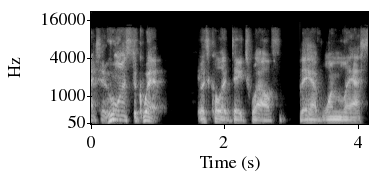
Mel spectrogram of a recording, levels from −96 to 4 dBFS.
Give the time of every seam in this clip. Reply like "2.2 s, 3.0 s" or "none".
1.6 s, 3.1 s

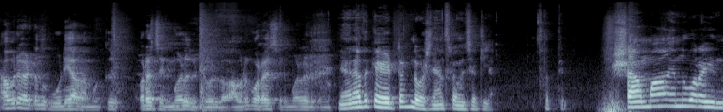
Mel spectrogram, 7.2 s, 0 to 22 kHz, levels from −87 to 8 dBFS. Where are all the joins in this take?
6.1 s

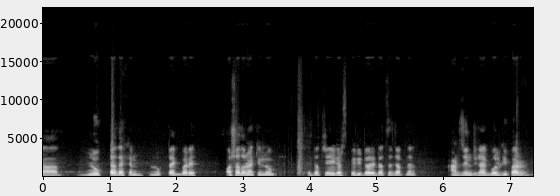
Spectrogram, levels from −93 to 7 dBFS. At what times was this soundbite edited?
3.6 s

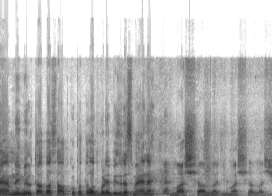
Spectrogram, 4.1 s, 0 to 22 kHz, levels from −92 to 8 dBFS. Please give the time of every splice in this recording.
1.2 s, 2.4 s

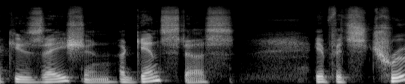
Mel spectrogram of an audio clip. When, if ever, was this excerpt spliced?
1.1 s, 3.1 s

